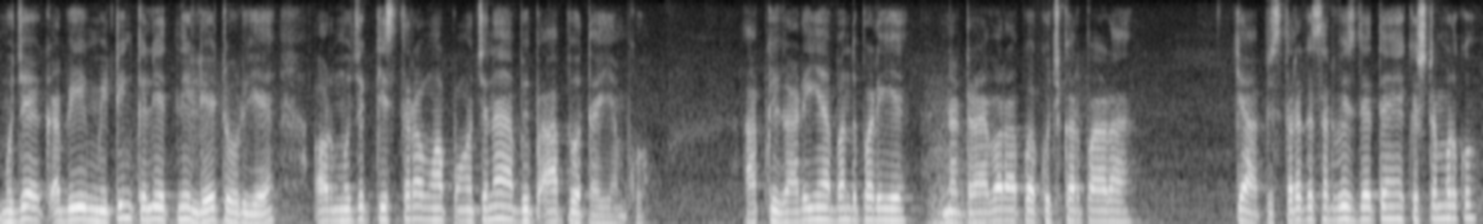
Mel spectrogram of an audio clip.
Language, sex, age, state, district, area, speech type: Urdu, male, 30-45, Uttar Pradesh, Lucknow, rural, spontaneous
